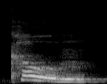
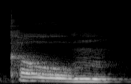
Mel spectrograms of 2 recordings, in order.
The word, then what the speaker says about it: comb: not correct okay sheet comb remember a letter B is silent you cannot pronounce kombana it's a comb no but sound comb duvet duvet letter T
